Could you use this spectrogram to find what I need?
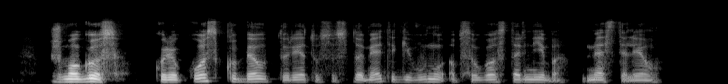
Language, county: Lithuanian, Kaunas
